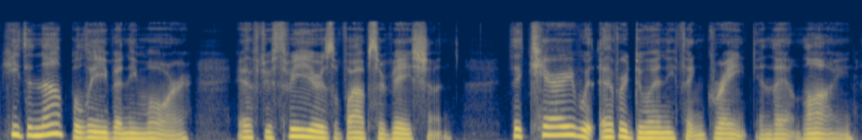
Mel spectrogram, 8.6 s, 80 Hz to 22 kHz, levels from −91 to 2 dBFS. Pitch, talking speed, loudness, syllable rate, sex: 160 Hz, 145 wpm, -15 LUFS, 4.3 syllables/s, female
